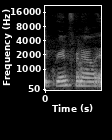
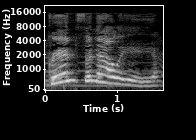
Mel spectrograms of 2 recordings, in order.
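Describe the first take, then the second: First: Said in the usual way. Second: Slow, high, drawn-out reveal; playful ta-da announcement, higher and slower; showy announcement. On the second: Pretend. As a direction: announce it big, stretching the words out.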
